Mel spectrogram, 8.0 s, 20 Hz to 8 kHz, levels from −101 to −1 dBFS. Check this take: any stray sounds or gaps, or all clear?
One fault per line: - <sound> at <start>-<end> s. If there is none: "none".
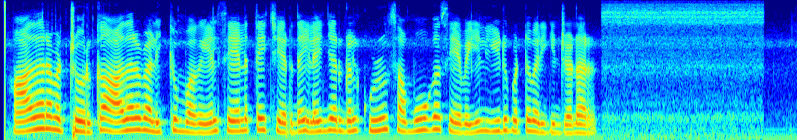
none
